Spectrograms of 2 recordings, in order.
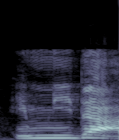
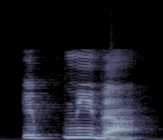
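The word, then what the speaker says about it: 입니다: anda akan membacanya ibnid padahal ya mengenai aturan baca nomor 3 ini di nomor 3 ini bahwanya nya ada bep di bawah ketemu dengan niion di samping maka Bie berubah bunyi menjadi miem maka kita membahasnya adalah Im ni da seperti ini y robbunnya kita membacanya adalah imnida mana yang berubah yang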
